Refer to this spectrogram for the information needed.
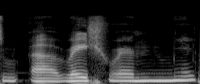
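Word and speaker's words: Rae Sremmurd: Okay, so I don't like, I never said the name right. It's Ray Shremmerd.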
